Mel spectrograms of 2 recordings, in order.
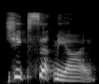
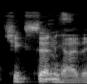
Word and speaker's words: Csikszentmihalyi: Csikszentmihalyi. – Csikszentmihalyi, thank you.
